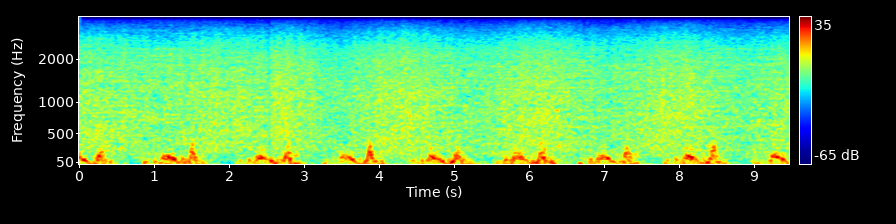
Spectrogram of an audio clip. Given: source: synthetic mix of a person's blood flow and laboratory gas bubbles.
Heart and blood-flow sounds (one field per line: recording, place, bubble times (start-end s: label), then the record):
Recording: Doppler ultrasound of blood flow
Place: precordium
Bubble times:
no bubbles
From the record:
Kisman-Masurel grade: 000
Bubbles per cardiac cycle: 0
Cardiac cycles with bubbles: 0%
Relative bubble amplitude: no bubbles discernible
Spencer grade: 0 (complete lack of bubble signals)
